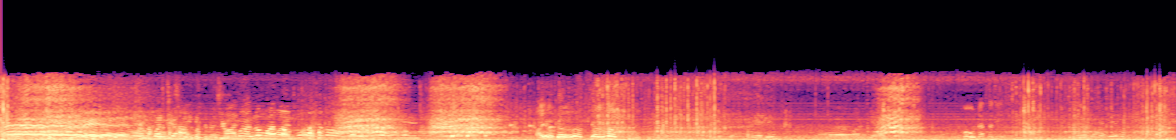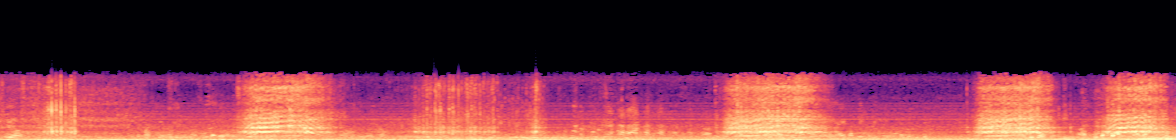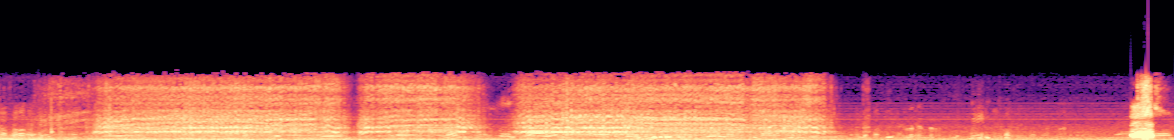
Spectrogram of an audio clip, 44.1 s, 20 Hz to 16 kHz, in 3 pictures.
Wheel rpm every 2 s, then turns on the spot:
40, 0, 70, 20, 10, 20, 30, 20, 20, 50, 20, 20, 50, 50, 30, 100, 140, 90, 150, 120, 0, 0.
6-16 18-20 28-30 34-36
